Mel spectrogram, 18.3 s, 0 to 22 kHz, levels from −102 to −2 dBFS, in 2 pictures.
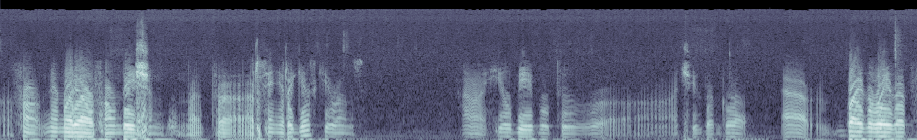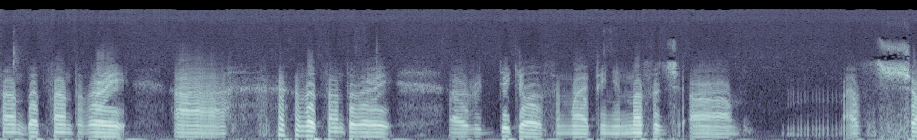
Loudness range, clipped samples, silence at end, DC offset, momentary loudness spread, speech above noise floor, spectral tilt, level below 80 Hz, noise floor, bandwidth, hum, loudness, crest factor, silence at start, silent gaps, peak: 10 LU; under 0.1%; 0 s; under 0.1%; 22 LU; 24 dB; -5 dB/octave; -44 dBFS; -44 dBFS; 17 kHz; none; -21 LUFS; 20 dB; 0 s; none; 0 dBFS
